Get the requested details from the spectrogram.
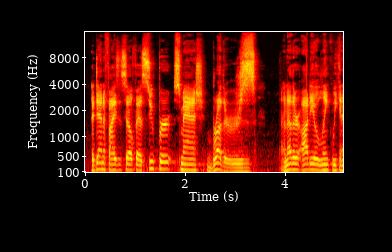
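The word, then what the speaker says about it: Bros.: box says b-r-o-s period because b-r-o-s period is pronounced brothers that's how you pronounce that bros period well you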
